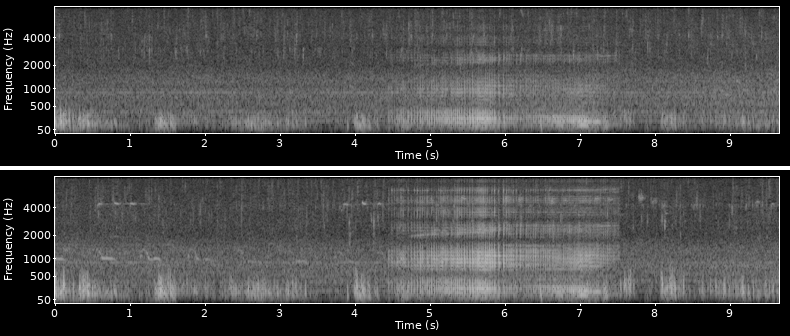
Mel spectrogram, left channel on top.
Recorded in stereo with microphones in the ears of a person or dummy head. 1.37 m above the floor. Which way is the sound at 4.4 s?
50° right (ahead or behind).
